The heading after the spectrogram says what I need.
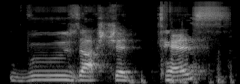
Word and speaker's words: achetez: Vous achetez. You don't pronounce the Z.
